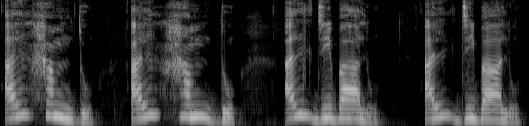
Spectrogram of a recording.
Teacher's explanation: زبان کا کنارہ اوپر والے دانتوں کے مسوڑے سے لگائیں گے تو لام اور نون ادا ہوگا۔ · تو لام کا مخرج ادا کرتے ہوئے احتیاط کیا کرنی ہے کہ ہم نے لام کو موٹا کر کے نہیں پڑھنا، نارمل پڑھنا ہے جیسے عام زبان میں لام بولا جاتا ہے، اور اسی طرح حرکت والے لام کو لمبا بھی نہیں کرنا اور اس کو جھٹکے سے بھی نہیں پڑھنا۔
